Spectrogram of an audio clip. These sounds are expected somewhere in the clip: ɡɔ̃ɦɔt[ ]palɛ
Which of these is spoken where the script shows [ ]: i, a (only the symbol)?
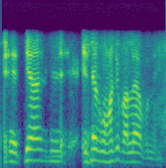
i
